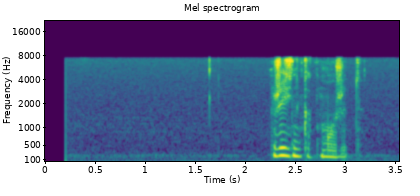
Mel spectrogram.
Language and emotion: Russian, neutral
